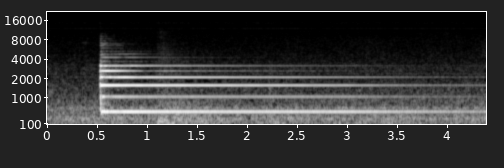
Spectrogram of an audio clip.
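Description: A single musical note, struck once about half a second in and left to ring, fading slowly: one steady pitch with a clear set of overtones. It is the first tone of a demonstration of the octave interval.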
